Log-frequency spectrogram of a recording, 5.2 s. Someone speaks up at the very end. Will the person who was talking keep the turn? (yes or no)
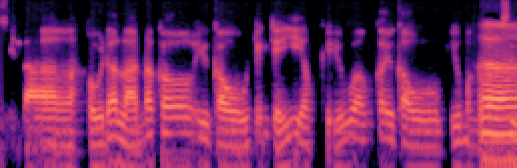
no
